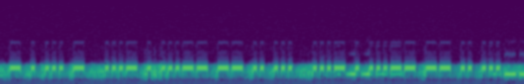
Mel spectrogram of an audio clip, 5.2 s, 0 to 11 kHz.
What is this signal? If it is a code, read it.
Morse code, heard as a keyed tone, about 35 wpm, 660 Hz. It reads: TEST VE3MIS VE3MIS
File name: contests / 2019-cw-wpx-kt5j-k5pi- -2330 0-21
